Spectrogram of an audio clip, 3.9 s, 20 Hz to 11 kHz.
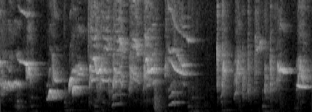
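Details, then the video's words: At dawn on 27 November 2021, a captive thrush nightingale, caught near St Petersburg in May 2019, delivers quick chattering and whistled notes, pauses briefly, then resumes with another rapid phrase. "Пение восточного соловья на рассвете."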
